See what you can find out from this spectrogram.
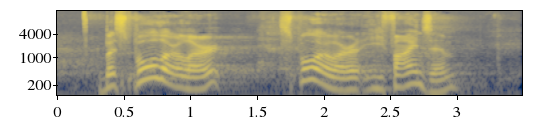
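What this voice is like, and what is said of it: Usual voice. Nothing is said of it.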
